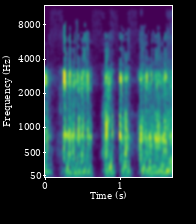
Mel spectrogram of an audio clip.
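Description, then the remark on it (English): A person imitates a pig, letting out four loud, nasal oinking grunts in quick succession, with short pauses between them and no talking. “Come on, if you're a true pig, you know how to oink. Teach me how to oink.”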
